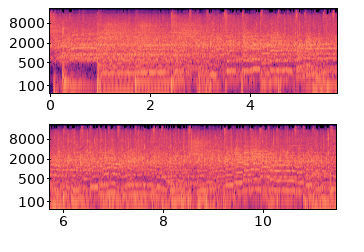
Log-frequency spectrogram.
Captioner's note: cheers and applause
